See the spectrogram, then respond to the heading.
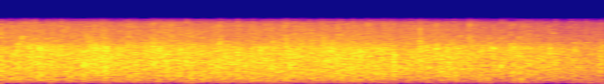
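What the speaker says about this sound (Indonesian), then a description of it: "Sekarang mari kita berikan tepuk tangan untuk Bapak Chen naik ke panggung." An audience applauds a man walking up onto a stage, a dense, steady wash of many hands clapping at even loudness throughout, with no talk over it.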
